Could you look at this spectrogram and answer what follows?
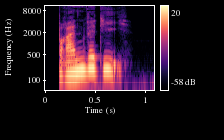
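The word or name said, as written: brændværdi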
